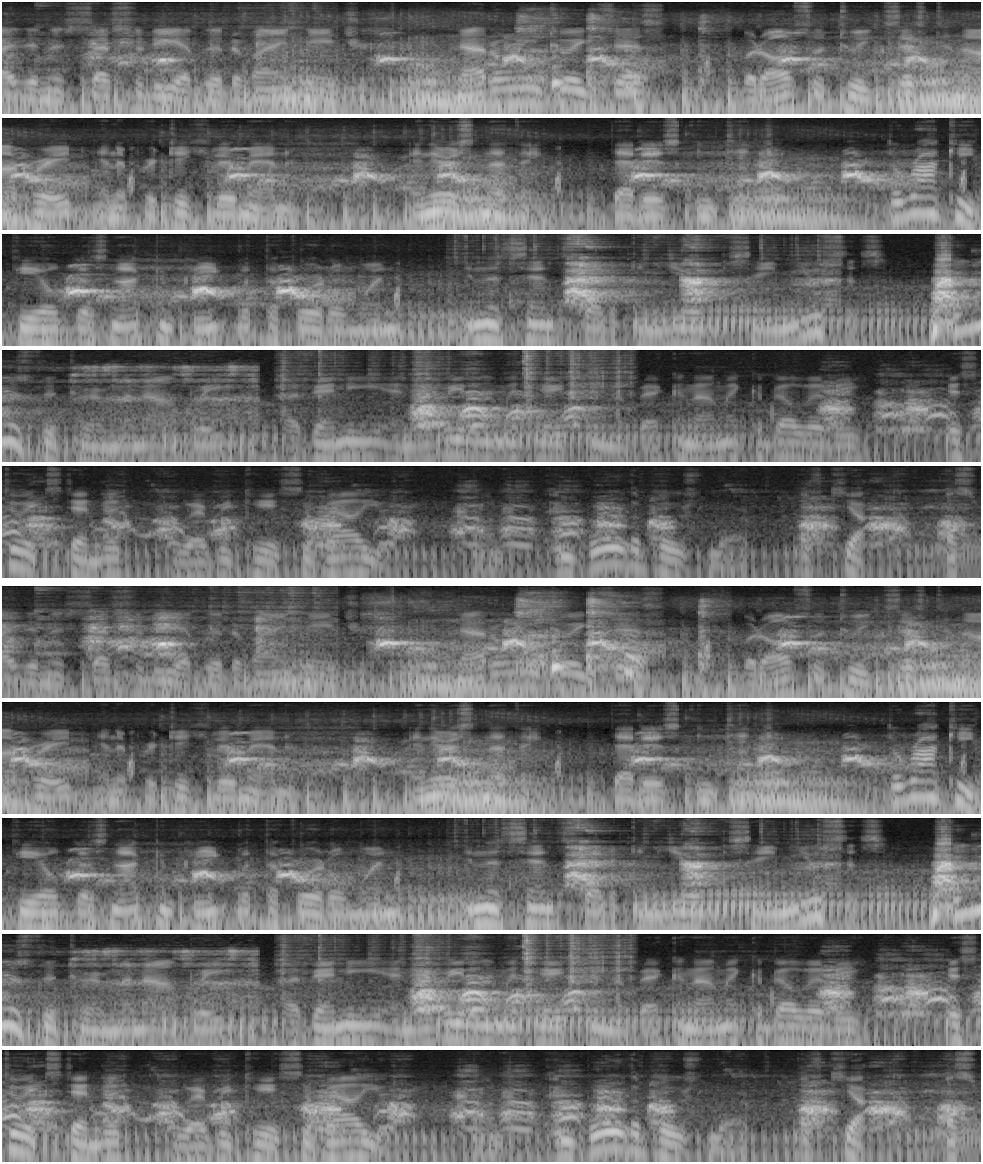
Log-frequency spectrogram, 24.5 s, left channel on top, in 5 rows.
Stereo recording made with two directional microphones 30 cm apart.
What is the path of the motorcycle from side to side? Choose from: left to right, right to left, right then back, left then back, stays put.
left to right.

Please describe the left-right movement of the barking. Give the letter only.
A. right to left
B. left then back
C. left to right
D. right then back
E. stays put
B.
